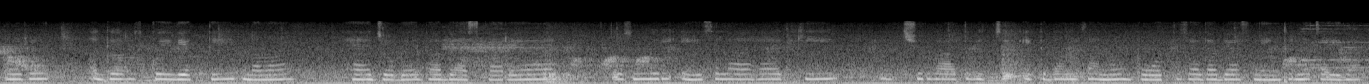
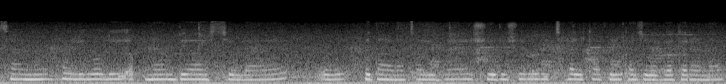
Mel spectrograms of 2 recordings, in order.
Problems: constant background noise, continuous background conversations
